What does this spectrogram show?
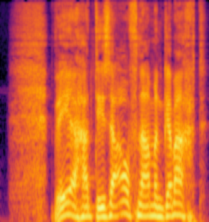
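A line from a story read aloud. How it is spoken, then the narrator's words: Thundering. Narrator (German): donnerte Olivetti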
